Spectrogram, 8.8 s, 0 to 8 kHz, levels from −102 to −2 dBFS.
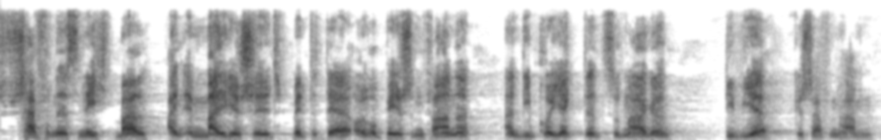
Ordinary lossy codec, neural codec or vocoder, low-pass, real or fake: none; vocoder, 44.1 kHz, 128 mel bands, Pupu-Vocoder; 7.2 kHz; fake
